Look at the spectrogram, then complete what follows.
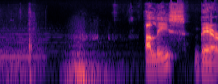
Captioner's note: whooshing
